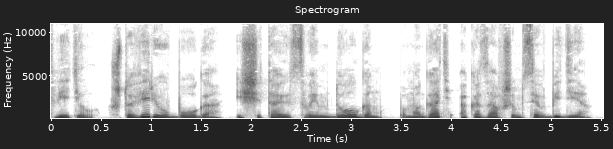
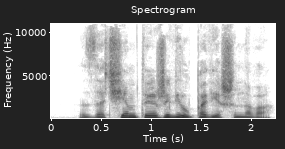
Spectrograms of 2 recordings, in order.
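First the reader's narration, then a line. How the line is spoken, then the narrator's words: Two prisoners, stern question. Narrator (Russian): двое заключенных и строго спросили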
